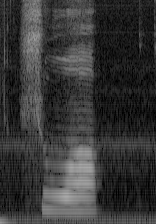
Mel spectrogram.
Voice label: "shuo", Chinese; speak; verb

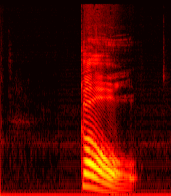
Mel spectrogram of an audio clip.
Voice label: "gou", Chinese; Chinese lessons

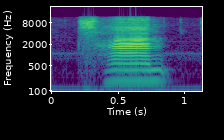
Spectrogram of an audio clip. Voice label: "can", Chinese; CTCFL; University of Oxford

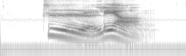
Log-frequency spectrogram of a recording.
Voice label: "zhiliang", Chinese

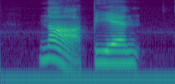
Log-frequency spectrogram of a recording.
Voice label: "nabian", Chinese

